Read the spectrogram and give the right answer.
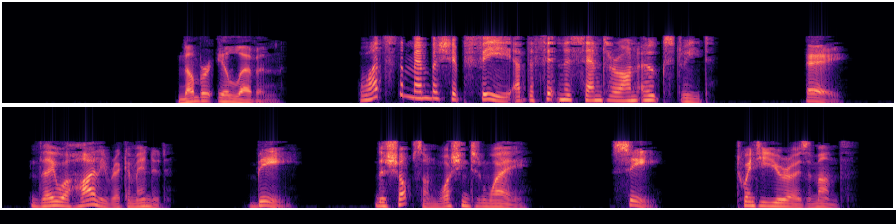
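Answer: C: 20 euros a month.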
